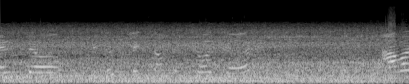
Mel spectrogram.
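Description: Background voices of other people talking over a steady low hum of idling vehicle engines.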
